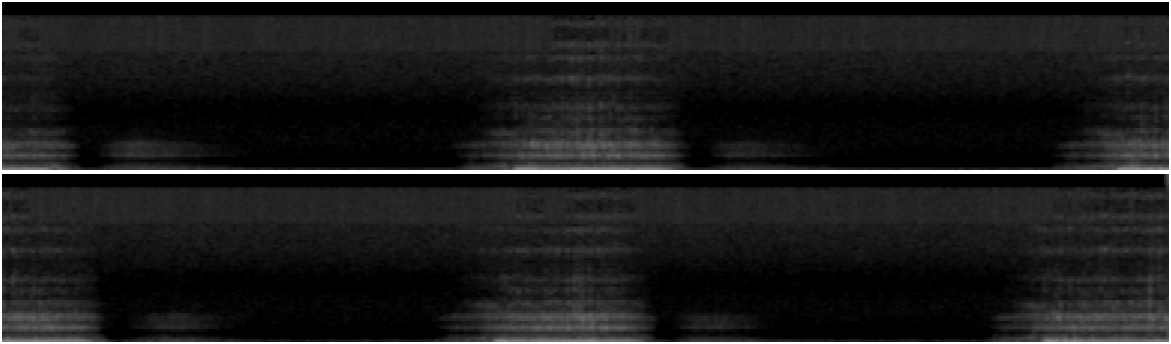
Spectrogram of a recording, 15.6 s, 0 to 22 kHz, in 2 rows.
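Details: Loud, low, rattling snores roughly every 3.7 seconds, about 16 per minute, with a faint whistle on the breath out between them: snoring with a light whistle.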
